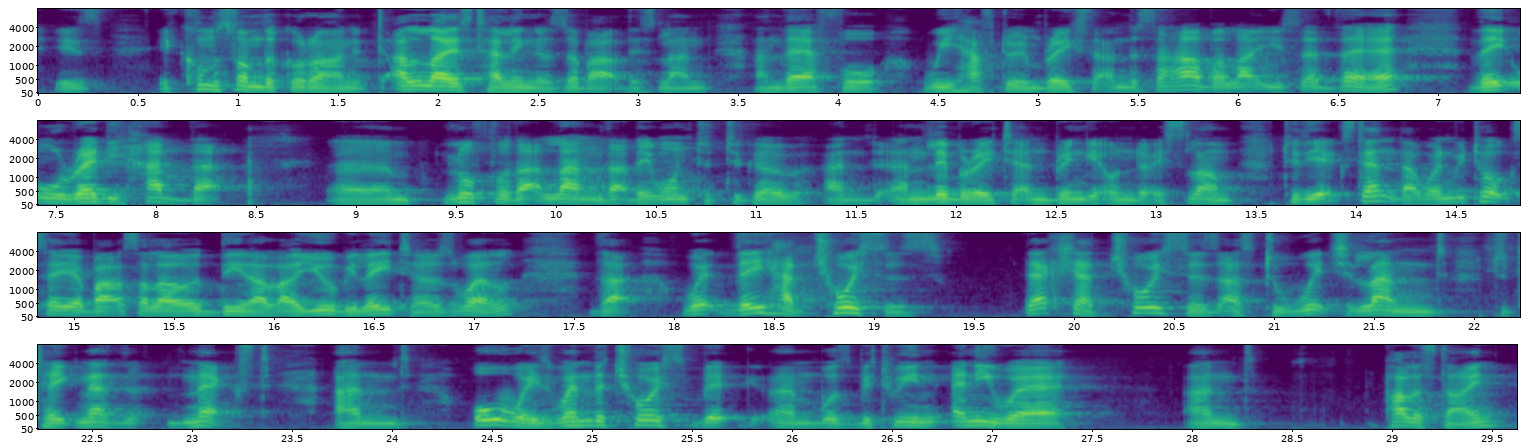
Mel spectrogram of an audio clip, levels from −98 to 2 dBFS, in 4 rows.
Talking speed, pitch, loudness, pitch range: 190 wpm, 120 Hz, -25 LUFS, 115-140 Hz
